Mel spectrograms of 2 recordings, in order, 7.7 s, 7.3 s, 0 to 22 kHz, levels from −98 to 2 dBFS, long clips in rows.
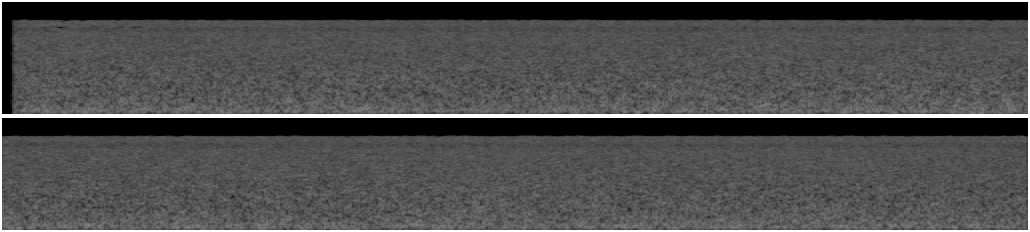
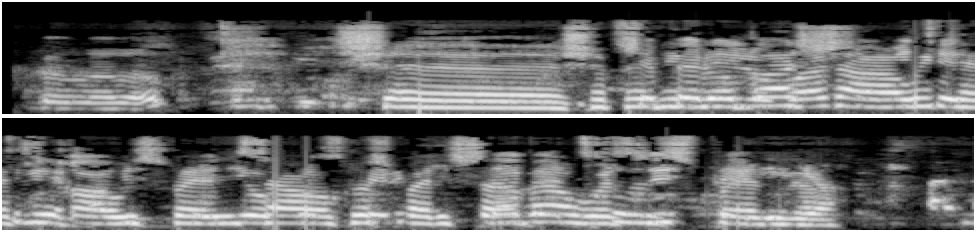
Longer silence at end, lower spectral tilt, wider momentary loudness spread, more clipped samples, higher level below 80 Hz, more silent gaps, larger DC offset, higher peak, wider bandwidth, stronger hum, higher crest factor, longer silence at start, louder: about the same, 0 s vs 0 s; about the same, -1.5 dB/octave vs -2.5 dB/octave; second, 0 LU vs 11 LU; neither; second, -66 dBFS vs -52 dBFS; neither; neither; second, -32 dBFS vs 0 dBFS; about the same, 11.5 kHz vs 11.5 kHz; neither; about the same, 14 dB vs 10 dB; about the same, 0.05 s vs 0.15 s; second, -44 LUFS vs -10 LUFS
